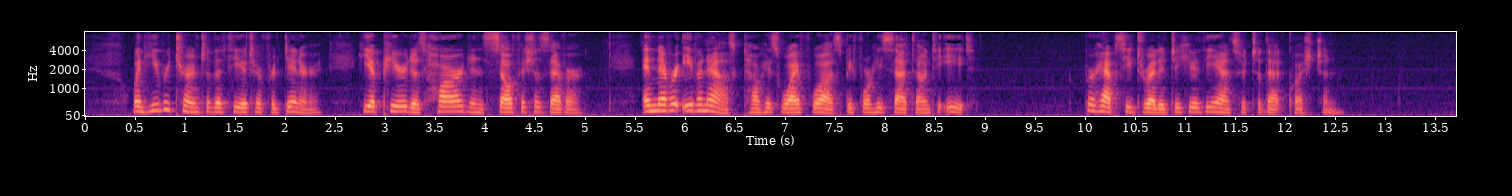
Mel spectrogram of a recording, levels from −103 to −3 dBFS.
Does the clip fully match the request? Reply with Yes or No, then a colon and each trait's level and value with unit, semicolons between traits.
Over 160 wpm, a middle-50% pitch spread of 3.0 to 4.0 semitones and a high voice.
No: average, 175 wpm; average, 3.5 semitones; medium, 155 Hz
